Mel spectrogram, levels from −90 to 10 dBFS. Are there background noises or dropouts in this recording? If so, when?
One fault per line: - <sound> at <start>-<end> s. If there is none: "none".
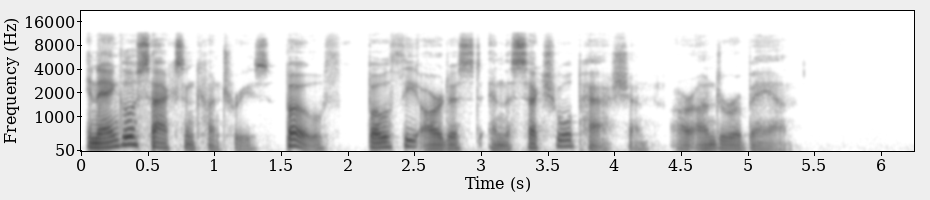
none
